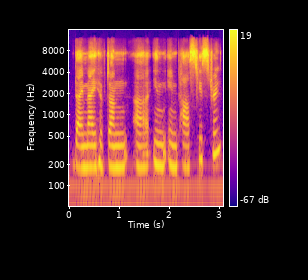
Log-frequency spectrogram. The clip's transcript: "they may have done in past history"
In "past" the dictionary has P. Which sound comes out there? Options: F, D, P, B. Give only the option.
P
